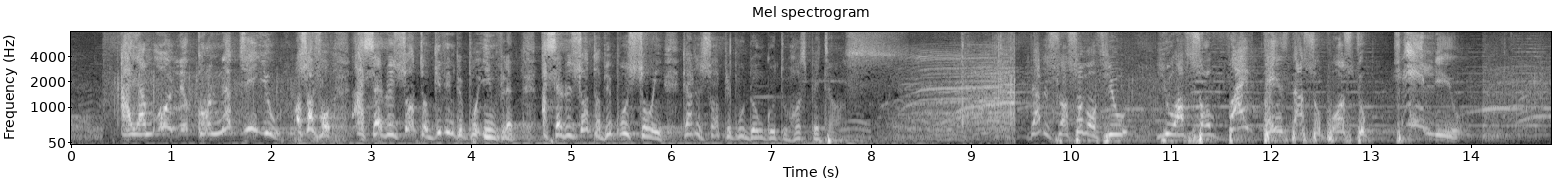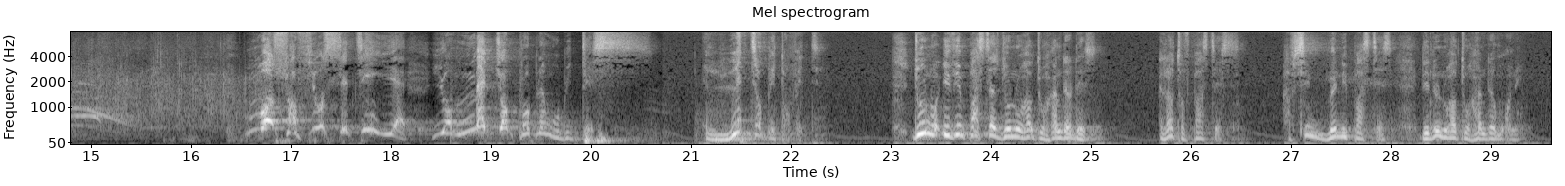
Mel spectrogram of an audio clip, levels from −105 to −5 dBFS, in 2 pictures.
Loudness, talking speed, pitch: -23 LUFS, 175 wpm, 245 Hz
